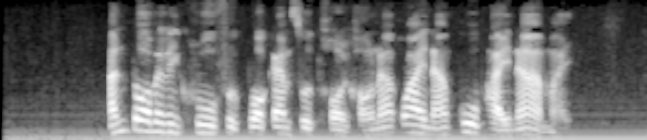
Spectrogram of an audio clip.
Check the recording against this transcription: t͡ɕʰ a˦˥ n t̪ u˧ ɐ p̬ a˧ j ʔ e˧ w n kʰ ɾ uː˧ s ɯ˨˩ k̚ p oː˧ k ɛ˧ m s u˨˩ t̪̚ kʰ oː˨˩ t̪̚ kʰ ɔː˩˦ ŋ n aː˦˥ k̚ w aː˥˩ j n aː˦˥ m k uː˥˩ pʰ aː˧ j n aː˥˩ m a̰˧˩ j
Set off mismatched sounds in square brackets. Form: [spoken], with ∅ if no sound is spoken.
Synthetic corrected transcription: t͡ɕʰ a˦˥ n t̪ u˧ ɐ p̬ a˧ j [p] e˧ [∅] n kʰ ɾ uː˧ [f] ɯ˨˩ k̚ p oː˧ k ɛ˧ m s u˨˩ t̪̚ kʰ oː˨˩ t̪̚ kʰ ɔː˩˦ ŋ n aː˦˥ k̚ w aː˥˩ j n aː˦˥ m k uː˥˩ pʰ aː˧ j n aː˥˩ m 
